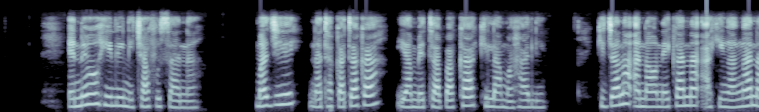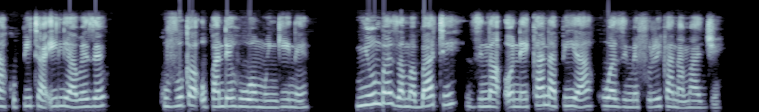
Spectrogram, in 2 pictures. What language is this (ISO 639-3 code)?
swa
